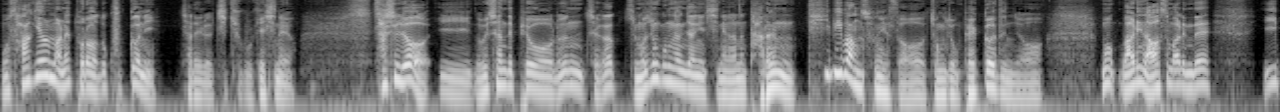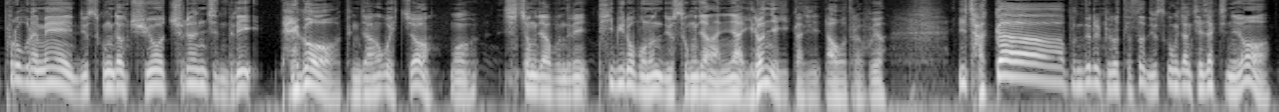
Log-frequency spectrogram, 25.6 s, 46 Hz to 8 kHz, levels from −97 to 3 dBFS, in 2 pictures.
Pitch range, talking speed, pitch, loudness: 105-155 Hz, 335 characters per minute, 130 Hz, -18 LUFS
